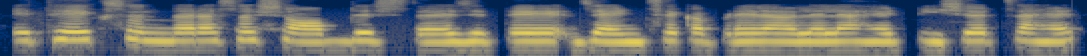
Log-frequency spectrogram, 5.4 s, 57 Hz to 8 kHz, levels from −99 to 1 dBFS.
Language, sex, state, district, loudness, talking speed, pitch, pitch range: Marathi, female, Maharashtra, Pune, -19 LUFS, 145 wpm, 220 Hz, 210-225 Hz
